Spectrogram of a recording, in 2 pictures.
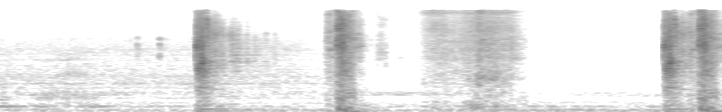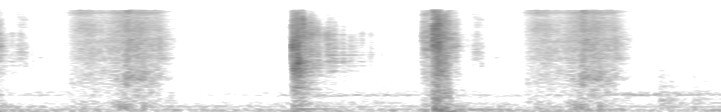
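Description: Sharp clicks go off one after another.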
